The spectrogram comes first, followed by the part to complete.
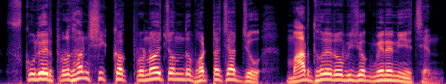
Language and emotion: Bengali, neutral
